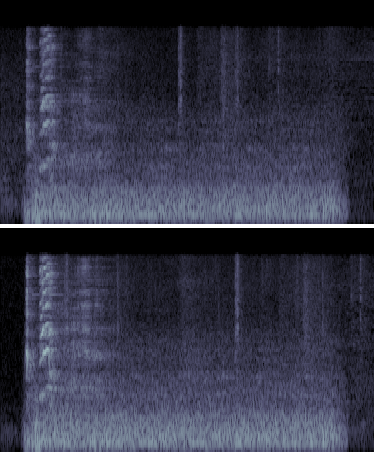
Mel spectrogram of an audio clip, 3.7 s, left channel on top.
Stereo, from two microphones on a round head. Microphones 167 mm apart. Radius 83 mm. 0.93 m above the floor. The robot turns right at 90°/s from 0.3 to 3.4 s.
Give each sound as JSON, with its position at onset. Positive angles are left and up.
{"t": 0.2, "sound": "a squeak", "azimuth_deg": -135, "distance_m": 2.0}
